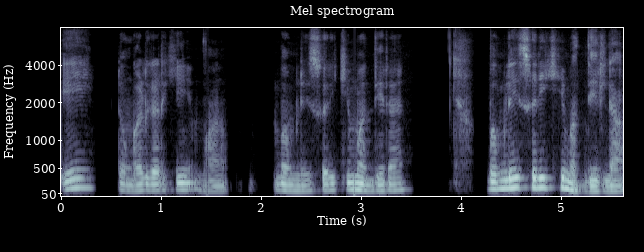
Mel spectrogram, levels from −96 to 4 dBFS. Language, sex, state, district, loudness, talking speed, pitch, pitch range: Chhattisgarhi, male, Chhattisgarh, Rajnandgaon, -23 LUFS, 130 wpm, 115 Hz, 105-140 Hz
